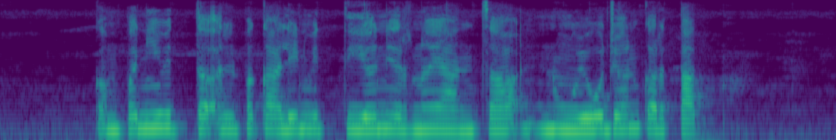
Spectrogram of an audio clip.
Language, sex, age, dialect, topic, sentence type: Marathi, female, 18-24, Southern Konkan, banking, statement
